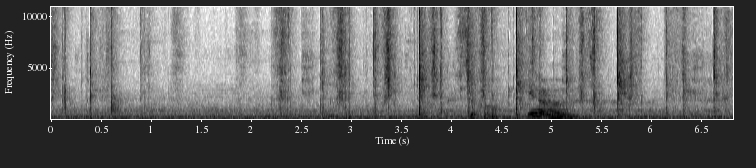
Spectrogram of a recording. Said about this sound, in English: Yeah, Lemonade doesn't want to give me any cards. It's probably some bad news. She's just like, stop shuffling now.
